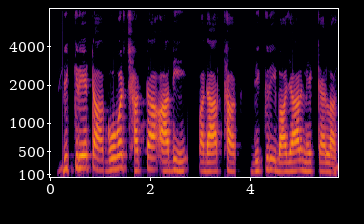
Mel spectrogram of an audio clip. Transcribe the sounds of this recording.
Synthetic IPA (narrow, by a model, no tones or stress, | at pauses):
bɪkɾeːʈaɡoːʋəɾt͡ʃʰəʈːaʔaːd̪i | pəd̪aːɾt̪ʰək̚ | d̪ɪkɾibaːd͡ʒaːɾmẽkɛːla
